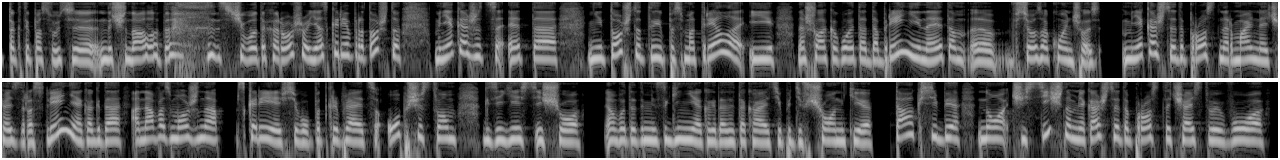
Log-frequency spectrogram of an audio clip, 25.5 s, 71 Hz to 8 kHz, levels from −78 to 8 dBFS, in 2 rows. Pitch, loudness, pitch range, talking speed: 230 Hz, -21 LUFS, 210-250 Hz, 160 wpm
